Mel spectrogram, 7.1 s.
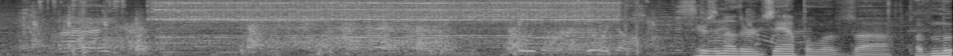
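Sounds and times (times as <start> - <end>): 
alarm clock ringing in a film scene: 0.3 - 4.9
speech: 5.5 - 7.1.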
